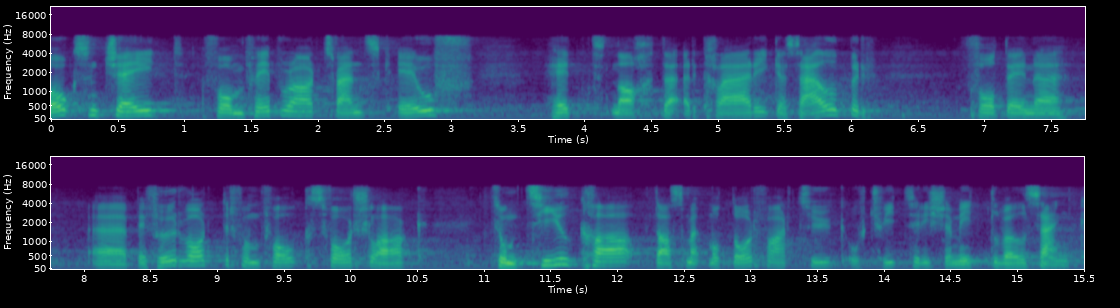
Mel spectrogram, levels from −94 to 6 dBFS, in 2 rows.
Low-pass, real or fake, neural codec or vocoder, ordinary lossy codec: 7.2 kHz; real; none; none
